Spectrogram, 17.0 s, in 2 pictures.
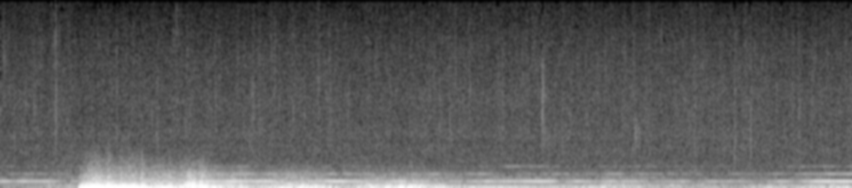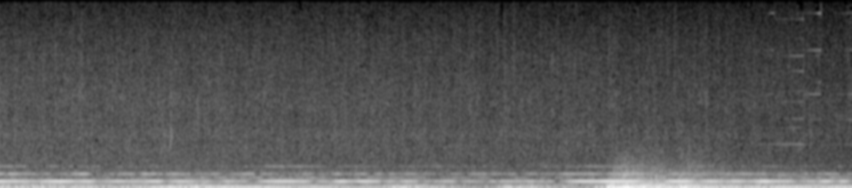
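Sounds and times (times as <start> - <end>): faint low drone: 0.0 - 17.0
steady rain: 0.0 - 17.0
thunderclap: 14.5 - 16.3.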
